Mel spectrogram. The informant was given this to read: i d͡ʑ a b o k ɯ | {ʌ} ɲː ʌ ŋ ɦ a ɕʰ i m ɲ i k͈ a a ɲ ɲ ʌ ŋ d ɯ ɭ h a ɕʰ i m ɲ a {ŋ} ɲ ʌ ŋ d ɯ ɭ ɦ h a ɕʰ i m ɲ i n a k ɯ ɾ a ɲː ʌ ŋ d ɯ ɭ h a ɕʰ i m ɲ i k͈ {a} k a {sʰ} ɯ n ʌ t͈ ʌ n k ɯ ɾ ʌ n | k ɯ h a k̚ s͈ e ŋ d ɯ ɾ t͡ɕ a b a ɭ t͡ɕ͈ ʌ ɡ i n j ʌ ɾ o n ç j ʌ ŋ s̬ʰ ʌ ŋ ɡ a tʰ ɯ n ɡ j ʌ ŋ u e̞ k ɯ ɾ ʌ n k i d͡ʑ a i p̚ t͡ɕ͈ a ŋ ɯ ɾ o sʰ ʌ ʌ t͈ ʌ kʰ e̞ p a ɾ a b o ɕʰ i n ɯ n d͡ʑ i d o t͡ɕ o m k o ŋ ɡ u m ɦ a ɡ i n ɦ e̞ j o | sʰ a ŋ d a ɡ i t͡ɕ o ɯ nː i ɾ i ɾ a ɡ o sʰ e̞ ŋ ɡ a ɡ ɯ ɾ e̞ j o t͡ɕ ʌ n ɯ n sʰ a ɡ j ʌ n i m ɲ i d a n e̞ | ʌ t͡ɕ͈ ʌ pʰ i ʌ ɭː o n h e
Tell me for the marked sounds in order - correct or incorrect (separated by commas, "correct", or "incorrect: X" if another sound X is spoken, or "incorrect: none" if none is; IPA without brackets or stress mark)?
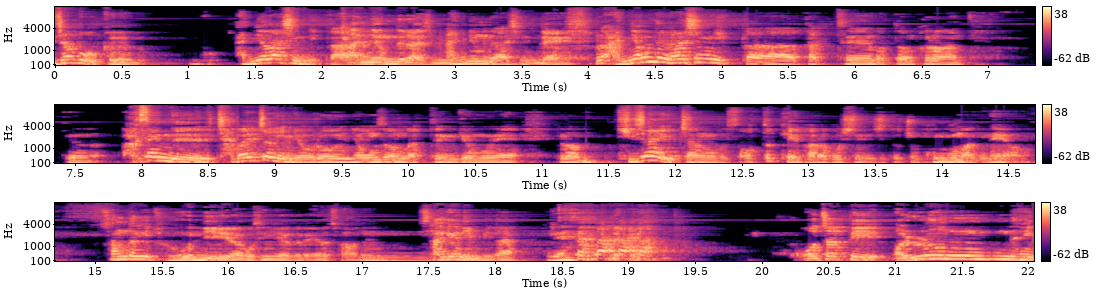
incorrect: a, incorrect: ɲ, correct, incorrect: tʰ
